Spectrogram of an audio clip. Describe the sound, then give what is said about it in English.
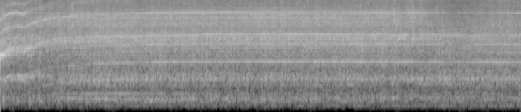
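An electric mixer whips peanut butter, sugar and whipped topping in a bowl until fluffy. It makes a steady, even motor whine at a constant pitch that holds unchanged for several seconds, with no talk over it. “Now I'll just mix this till it's really fluffy.”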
